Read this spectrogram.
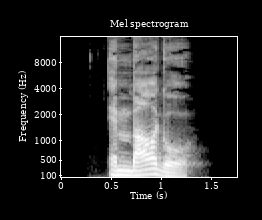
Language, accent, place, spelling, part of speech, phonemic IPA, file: German, Germany, Berlin, Embargo, noun, /ɛmˈbaʁɡo/, De-Embargo.ogg
- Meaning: embargo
